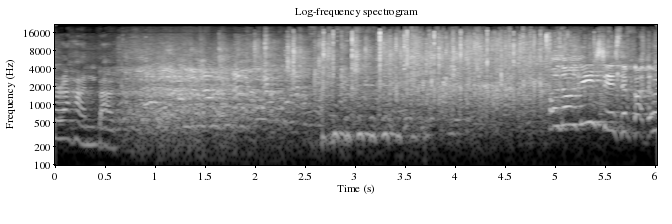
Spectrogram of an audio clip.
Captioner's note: audience laughing; audience applauds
